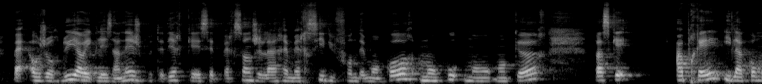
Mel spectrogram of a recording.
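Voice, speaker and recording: In a Spanish accent, the speaker talks at a moderate pace with ordinary pitch variation on a very clean recording with a silent background. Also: woman. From southern Spain. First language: Spanish (speaking French). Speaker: interior architect and entrepreneur. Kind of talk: podcast interview.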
